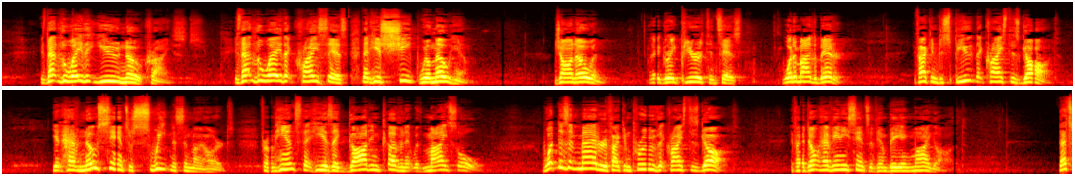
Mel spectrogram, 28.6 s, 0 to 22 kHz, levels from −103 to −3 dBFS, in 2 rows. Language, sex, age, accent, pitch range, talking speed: English, male, 40-59, American, 190-235 Hz, 180 wpm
